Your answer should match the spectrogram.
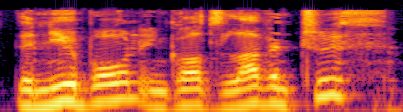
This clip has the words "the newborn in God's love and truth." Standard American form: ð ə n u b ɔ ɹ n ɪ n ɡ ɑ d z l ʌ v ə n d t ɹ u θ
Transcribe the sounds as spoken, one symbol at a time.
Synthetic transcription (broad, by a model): ð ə n u b ɔ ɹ n ɪ n ɡ ɑ d z l ʌ v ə n t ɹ u θ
